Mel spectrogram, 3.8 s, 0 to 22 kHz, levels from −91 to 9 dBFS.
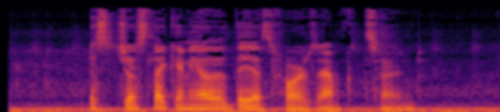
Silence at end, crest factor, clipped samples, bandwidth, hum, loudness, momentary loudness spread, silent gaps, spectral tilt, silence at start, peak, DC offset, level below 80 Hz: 0 s; 20 dB; under 0.1%; 16 kHz; none; -22 LUFS; 15 LU; none; -5.5 dB/octave; 0.05 s; -4 dBFS; under 0.1%; -36 dBFS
